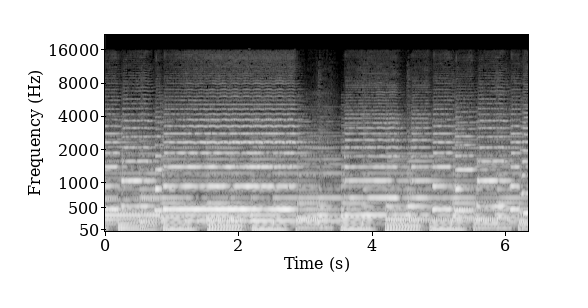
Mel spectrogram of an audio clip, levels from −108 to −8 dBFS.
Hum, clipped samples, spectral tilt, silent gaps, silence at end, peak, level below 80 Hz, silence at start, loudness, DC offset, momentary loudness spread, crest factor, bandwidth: none; under 0.1%; -7 dB/octave; none; 0 s; -4 dBFS; -28 dBFS; 0 s; -18 LUFS; under 0.1%; 6 LU; 14 dB; 9.4 kHz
